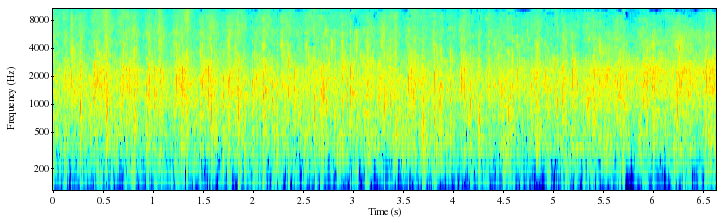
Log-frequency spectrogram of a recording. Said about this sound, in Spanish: Aplausos de nuevo de los compañeros de Tomás Gómez a las palabras de Maro Menéndez, advirtiendo en esas palabras de que llegarán a los tribunales si es necesario para defender los derechos de la militancia socialista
